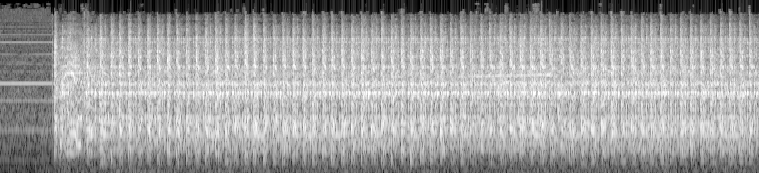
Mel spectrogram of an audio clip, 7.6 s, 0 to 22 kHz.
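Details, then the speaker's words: Car after a snapped belt was replaced, engine had reached 240°: steady starter churn runs over seven seconds without catching; extended cranking, cause not yet known. "all right that clink cranked a lot longer than I thought it would but it looks like everything is hooked up correctly"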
